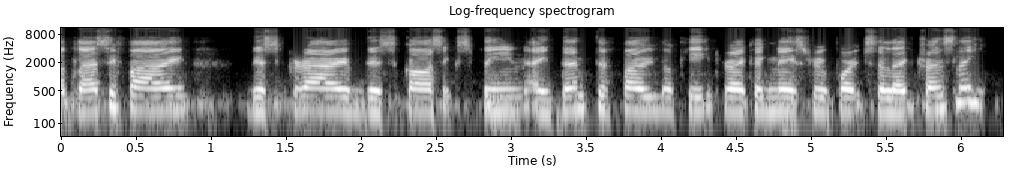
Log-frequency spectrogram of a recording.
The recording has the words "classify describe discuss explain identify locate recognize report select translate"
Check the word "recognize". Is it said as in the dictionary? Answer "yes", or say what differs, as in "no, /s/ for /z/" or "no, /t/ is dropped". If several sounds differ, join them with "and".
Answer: no, /s/ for /z/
